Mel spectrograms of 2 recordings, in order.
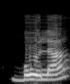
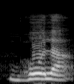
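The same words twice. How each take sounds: First: Unaspirated B in बोला; southern pronunciation. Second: Said in the usual way. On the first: Shown as a demonstration. Teacher showing South Indian speech, बोला without aspiration. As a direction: start बोला with plain ब, not भ. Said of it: "दक्षिणी उच्चारण". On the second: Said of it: "Hindi उच्चारण".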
